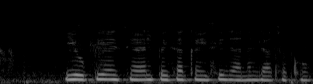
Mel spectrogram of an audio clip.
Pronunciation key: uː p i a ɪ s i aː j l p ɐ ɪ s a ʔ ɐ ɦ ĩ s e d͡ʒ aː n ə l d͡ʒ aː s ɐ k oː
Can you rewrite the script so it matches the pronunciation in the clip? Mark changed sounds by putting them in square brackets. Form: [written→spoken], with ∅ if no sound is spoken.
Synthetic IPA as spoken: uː p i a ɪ s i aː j l p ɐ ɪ s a [ʔ→k] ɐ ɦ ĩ s e d͡ʒ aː n ə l d͡ʒ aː s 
